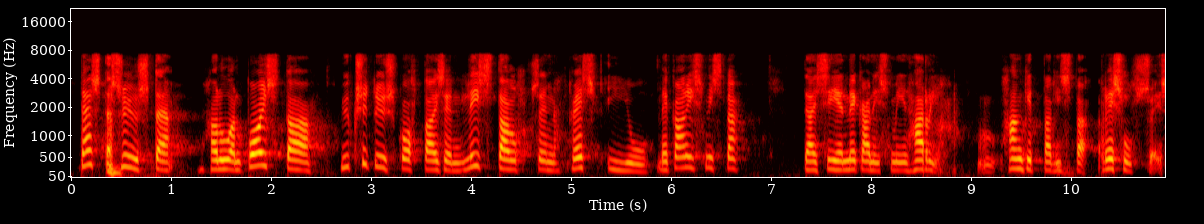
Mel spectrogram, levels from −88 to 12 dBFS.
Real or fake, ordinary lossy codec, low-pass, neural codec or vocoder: fake; none; 7.2 kHz; codec, 16 kHz, 4 kbps, X-Codec, HuBERT features, trained on LibriSpeech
